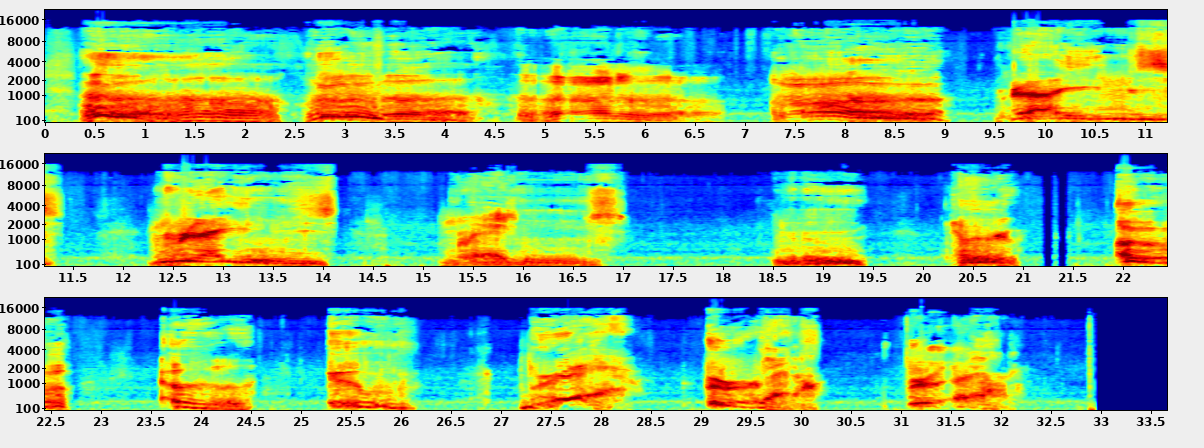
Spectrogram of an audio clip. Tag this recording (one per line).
groan
ghoul
moan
